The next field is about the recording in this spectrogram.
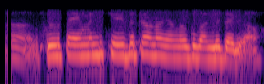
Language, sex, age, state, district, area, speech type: Malayalam, female, 30-45, Kerala, Kozhikode, urban, conversation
